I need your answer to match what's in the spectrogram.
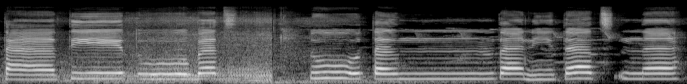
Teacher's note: Cara melafalkan huruf ta dengan menyentuhkan ujung lidah kita dengan gusi gigi seri bagian atas dengan mengeluarkan sedikit nafas kita.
